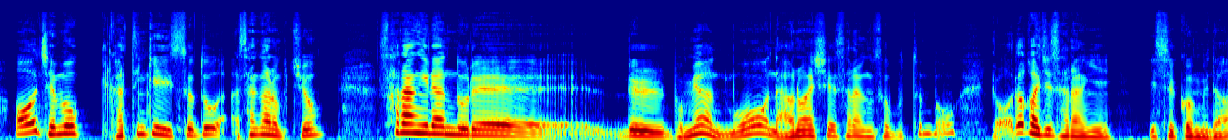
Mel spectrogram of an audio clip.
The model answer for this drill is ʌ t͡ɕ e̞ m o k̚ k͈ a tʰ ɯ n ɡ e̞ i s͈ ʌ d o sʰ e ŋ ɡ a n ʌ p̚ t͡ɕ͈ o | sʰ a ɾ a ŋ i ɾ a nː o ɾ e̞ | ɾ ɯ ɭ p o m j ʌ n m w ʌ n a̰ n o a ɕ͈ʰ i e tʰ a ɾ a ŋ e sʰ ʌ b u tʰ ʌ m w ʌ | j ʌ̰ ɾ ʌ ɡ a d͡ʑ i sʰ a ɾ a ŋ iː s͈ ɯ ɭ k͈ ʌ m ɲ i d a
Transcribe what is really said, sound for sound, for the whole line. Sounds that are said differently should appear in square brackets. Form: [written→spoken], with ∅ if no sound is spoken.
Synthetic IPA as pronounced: ʌ t͡ɕ e̞ m o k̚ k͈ a tʰ ɯ n ɡ e̞ i s͈ ʌ d o sʰ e ŋ ɡ a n ʌ p̚ t͡ɕ͈ o | sʰ a ɾ a ŋ i ɾ a nː o ɾ e̞ | ɾ ɯ ɭ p o m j ʌ n m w ʌ n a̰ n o a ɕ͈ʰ i e [tʰ→sʰ] a ɾ a ŋ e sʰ ʌ b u tʰ ʌ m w ʌ | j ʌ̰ ɾ ʌ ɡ a d͡ʑ i sʰ a ɾ a ŋ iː s͈ ɯ ɭ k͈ ʌ m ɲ i d a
